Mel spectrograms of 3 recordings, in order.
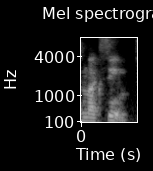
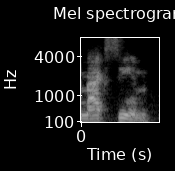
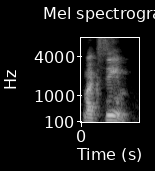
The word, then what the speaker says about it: Maxime: Although I have a buddy, his name is Maxime. That's how you're supposed to pronounce it. I just kept calling him Maxime. But no, it's Maxime. You have to, like, go up.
